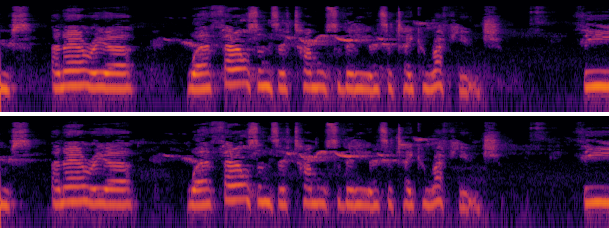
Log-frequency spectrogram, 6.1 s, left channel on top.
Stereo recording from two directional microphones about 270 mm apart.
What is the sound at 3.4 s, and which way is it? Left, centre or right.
Speech, centre.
